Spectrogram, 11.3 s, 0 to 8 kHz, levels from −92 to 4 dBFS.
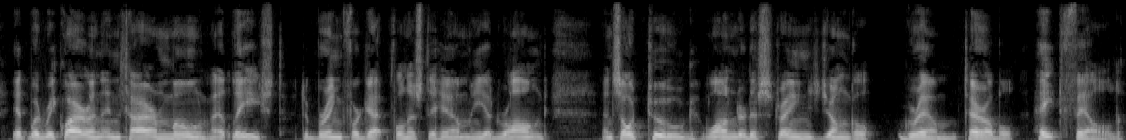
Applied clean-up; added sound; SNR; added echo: none; none; none; none.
